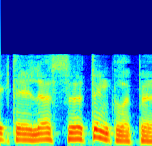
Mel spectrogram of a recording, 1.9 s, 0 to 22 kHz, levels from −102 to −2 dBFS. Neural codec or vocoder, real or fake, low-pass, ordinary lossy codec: codec, 44.1 kHz, 3.4 kbps, Pupu-Codec; fake; 5.4 kHz; MP3, 32 kbps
